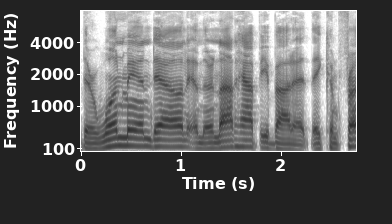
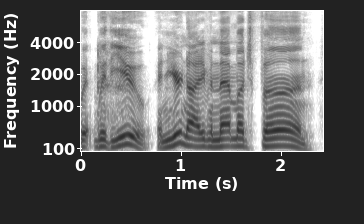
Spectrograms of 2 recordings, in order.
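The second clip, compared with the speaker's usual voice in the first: put-on very strong, thick Texas accent; 3 semitones higher than usual. Fan retelling a line from a car scene, imitating Jensen's Texas accent. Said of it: "It's very Texas".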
